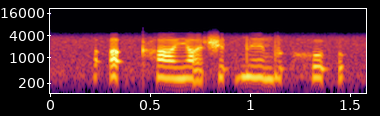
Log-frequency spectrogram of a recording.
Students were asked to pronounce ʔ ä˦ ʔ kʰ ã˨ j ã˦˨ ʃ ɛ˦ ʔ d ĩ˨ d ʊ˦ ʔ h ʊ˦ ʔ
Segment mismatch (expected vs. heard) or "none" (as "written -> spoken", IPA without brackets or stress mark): ɛ˦ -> ɪ˦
